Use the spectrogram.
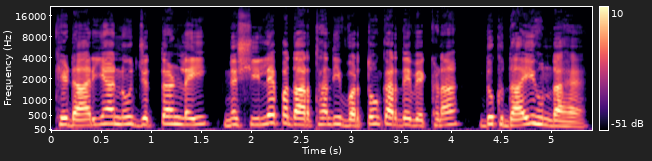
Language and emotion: Punjabi, disgusted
